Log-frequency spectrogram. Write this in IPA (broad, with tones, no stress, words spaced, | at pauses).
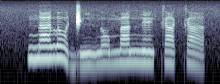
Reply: na˦lɔ˦˨ d͡ʒĩ˨nɔ˧ma˦ nɛ̃˧ ka˦ka˦˨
